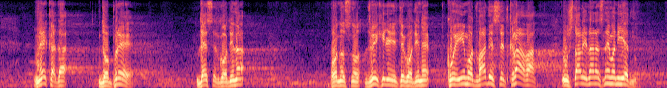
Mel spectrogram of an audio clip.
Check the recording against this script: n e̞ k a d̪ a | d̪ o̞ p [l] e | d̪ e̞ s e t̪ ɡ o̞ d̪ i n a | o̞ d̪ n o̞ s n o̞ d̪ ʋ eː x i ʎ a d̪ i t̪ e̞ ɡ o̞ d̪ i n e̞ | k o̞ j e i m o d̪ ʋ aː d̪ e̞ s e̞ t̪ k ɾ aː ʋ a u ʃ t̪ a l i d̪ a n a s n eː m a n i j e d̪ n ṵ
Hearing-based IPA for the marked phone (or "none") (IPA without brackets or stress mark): ɾ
